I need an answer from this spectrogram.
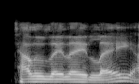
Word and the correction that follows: Taulelea: I believe that's pronounced Champ Taulelea. – Taulelea.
